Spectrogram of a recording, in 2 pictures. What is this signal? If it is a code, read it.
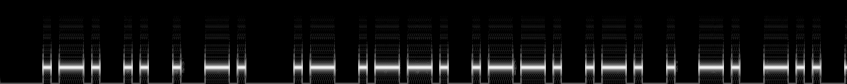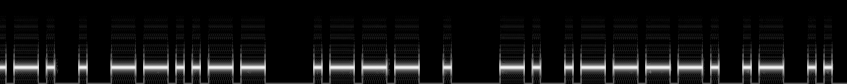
Morse code, heard as a keyed tone, about 15 wpm, 800 Hz. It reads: RIEN APPRENDRE, JE N'AI
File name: FRANCAIS TEXTE CLAIR 2 VITESSE 14 MOTS MINUTES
